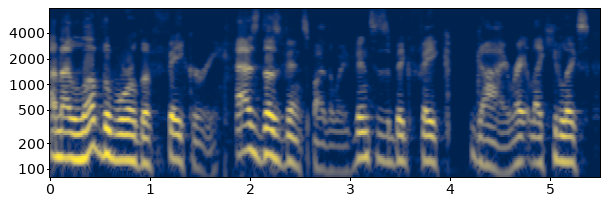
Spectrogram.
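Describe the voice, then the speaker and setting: A man's voice: medium pitch, moderate pace. A man who is a guest on a stream, chatting casually, joking and telling stories about friends. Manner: chatty, jokey, storytelling. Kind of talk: casual chat.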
